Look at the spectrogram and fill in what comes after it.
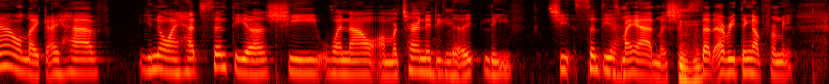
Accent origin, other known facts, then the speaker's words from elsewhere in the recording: New York City, New York, United States; I'm from the Bronx. So I'm proud of that.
